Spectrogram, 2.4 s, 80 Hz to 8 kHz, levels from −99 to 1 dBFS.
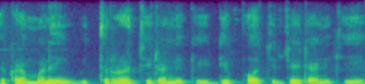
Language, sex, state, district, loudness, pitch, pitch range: Telugu, male, Andhra Pradesh, Srikakulam, -16 LUFS, 110 Hz, 105-115 Hz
